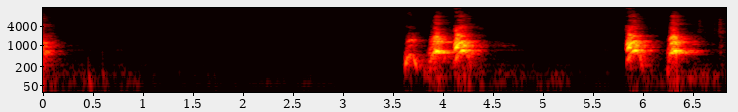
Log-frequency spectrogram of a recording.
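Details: Four pet Jack Russell Terriers indoors waiting excitedly for their owner to come home; a few sharp barks in two pairs after a long quiet stretch, mid-pitched and clipped.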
